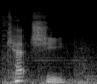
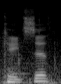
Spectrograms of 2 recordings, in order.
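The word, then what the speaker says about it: Cait Sith: this game come out because it's supposedly it's pronounced catchi but I think that's stupid and I've always pronounce it as Kate Sith I don't know how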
